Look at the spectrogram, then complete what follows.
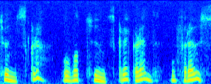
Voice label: "tunnskLe", Numedalsmål; Ho va tunnskLe kLædd. Ho fraus.; Adverb

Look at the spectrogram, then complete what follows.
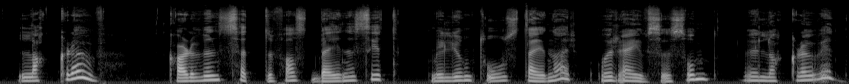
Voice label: lakklauv, Numedalsmål

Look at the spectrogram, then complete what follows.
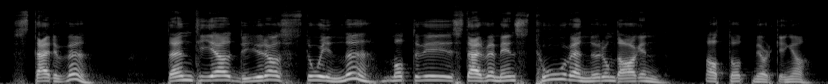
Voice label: staerve, Numedalsmål

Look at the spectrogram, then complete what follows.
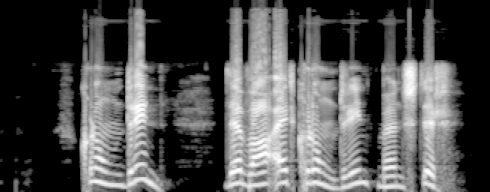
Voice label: kLondrin, Numedalsmål; Dæ va eit kLondrint mønster.; Adjektiv

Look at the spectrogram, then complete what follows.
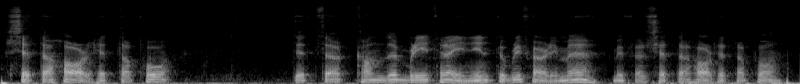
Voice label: halhetta, Numedalsmål; setta haLhetta på; Eksempel på bruk Detta kan de blia treinint å bli ferdig me, men me fær setta haLhetta på.

